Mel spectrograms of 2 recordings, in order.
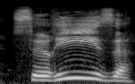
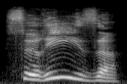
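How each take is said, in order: Both takes have the same delivery.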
